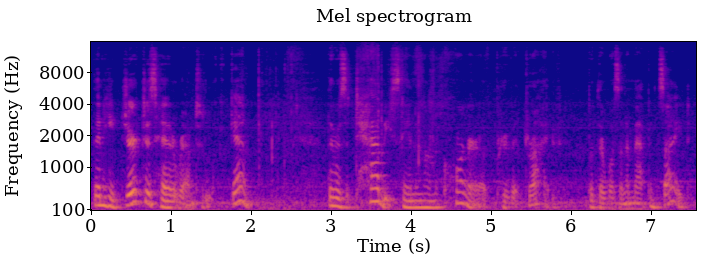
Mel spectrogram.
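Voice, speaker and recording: Low-voiced older woman reading a story aloud. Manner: expressive, occasionally stumbling over words and correcting herself. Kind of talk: read-aloud storytelling with informal asides to children. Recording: amateur recording with faint background noise.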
